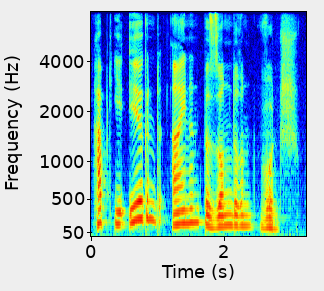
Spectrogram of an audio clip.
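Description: Kind, firm father in a storybook, a slow gravelly reader voices him. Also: on the high side, very animated, a little mellow. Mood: kindly.

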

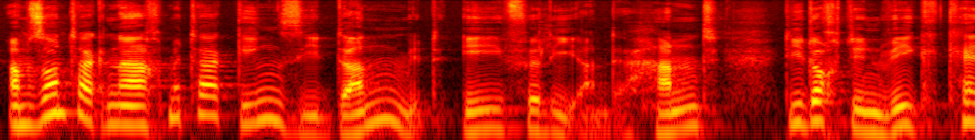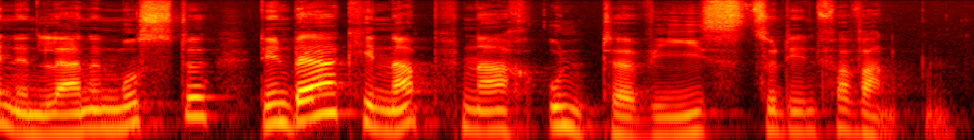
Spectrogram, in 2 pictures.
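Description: A reader narrating a children's story in a gentle, measured way. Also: mid-range voice, lively intonation. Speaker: audiobook reader.

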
